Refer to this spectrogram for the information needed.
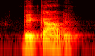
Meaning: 1. a décade, 'week' of ten days in the French republican calendar; hence any ten consecutive days 2. a set of ten book volumes, as part of a larger opus 3. a decade, period of ten years
- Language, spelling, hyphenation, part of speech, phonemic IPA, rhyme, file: Dutch, decade, de‧ca‧de, noun, /ˌdeːˈkaː.də/, -aːdə, Nl-decade.ogg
